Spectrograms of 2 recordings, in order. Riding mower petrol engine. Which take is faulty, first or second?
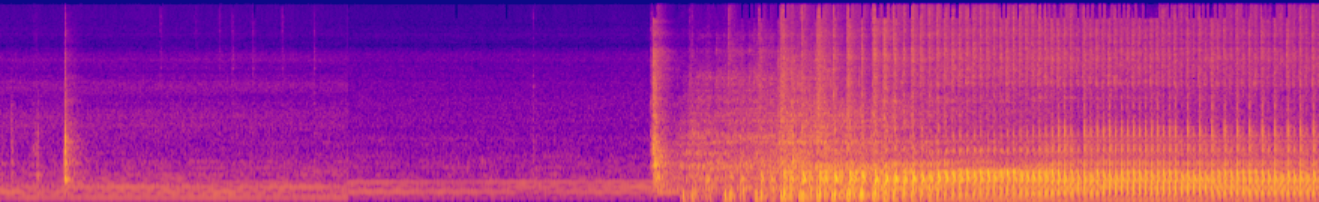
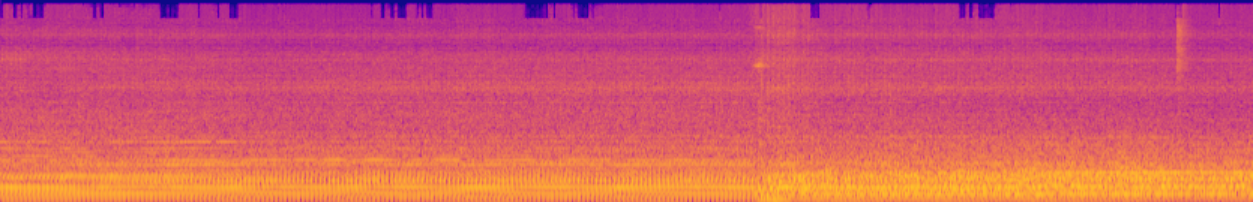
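first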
